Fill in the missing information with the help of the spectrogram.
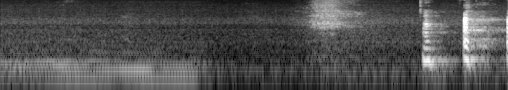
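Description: A female dog snores softly: a low, droning rumble of an inhale, a breathy exhale, then three quick snuffling snorts in a row, with no one speaking.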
